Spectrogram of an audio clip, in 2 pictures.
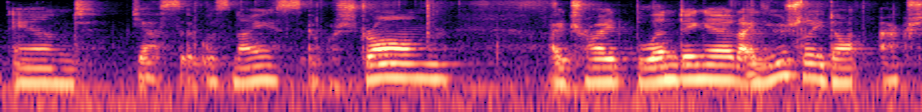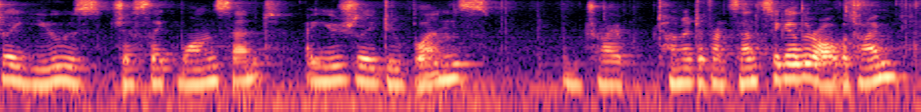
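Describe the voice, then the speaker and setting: Over noticeable background noise, a woman with a very deep, low voice talks at a moderate pace with ordinary pitch variation. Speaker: candle and body care reviewer. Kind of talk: casual product review monologue. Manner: casual, lots of filler words.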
